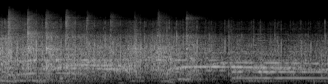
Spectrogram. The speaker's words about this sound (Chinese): 好嘞， 好 来 好哎， 掌声欢迎。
